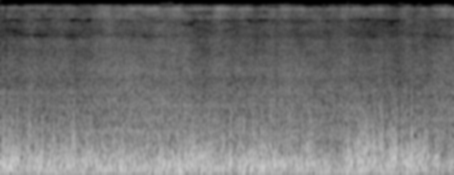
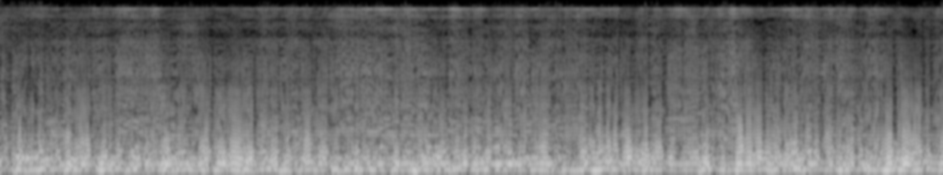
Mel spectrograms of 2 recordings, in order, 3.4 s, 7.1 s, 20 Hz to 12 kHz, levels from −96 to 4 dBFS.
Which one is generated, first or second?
second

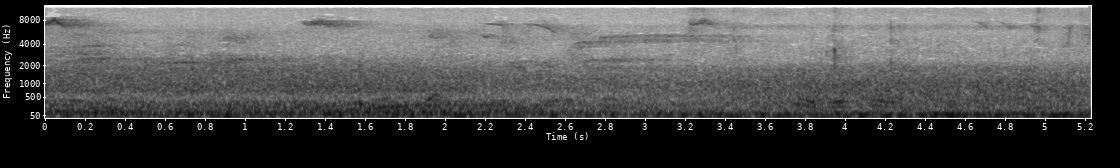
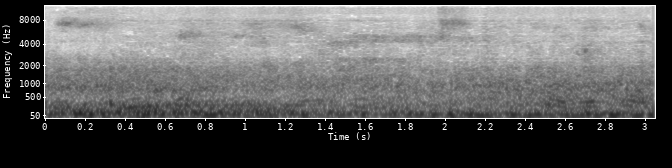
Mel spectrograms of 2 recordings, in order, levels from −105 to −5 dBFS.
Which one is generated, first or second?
second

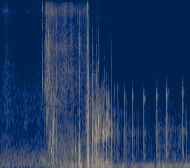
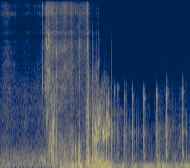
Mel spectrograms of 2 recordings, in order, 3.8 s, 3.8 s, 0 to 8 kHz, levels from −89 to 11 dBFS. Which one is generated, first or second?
second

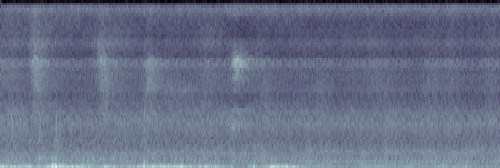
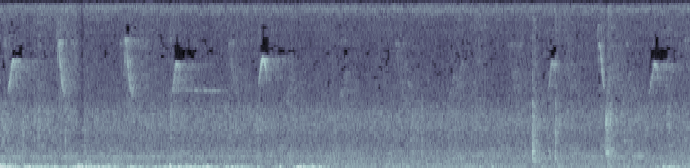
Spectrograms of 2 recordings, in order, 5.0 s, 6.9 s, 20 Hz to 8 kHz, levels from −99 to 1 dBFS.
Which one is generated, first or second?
first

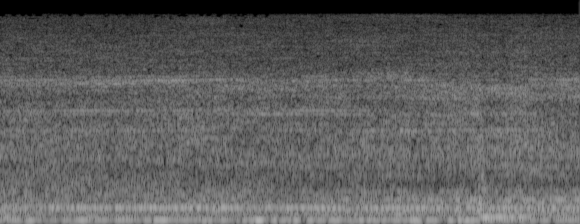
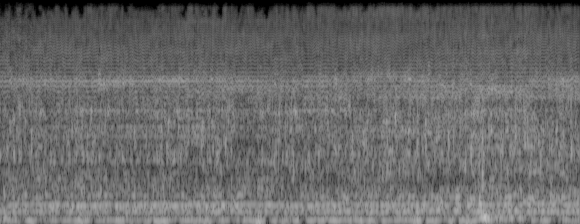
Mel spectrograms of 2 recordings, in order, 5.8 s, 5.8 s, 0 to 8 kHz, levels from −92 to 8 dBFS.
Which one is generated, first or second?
second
